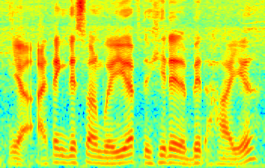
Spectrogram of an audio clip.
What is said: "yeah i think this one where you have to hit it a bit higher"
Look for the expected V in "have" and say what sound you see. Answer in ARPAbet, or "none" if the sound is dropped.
F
